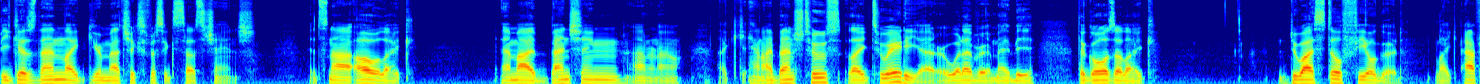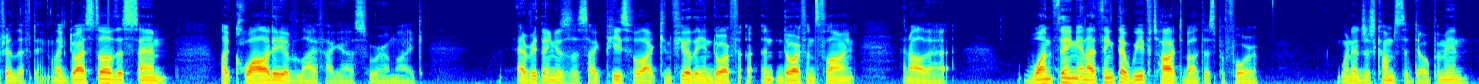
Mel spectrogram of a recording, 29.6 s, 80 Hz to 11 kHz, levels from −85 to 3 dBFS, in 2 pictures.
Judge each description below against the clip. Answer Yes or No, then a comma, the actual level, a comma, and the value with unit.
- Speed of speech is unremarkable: Yes, average, 185 wpm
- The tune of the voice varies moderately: Yes, average, 3.1 semitones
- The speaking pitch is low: Yes, very low, 95 Hz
